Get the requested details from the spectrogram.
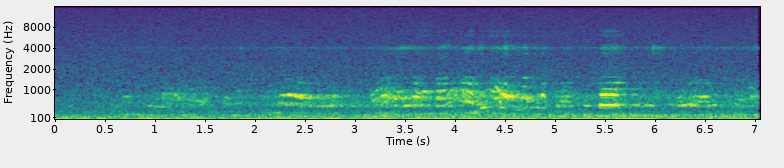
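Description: Several women talk quietly nearby.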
